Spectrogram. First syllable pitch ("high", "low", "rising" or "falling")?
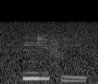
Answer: high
